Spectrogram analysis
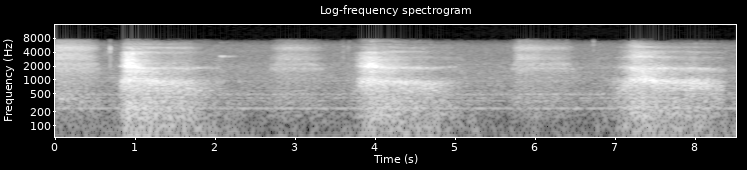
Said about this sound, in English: So step one, take 10 slow breaths. Those are deep breaths, right? And this is part of meditation as well. So focus on breathing out as slowly as possible until the lungs are completely empty.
